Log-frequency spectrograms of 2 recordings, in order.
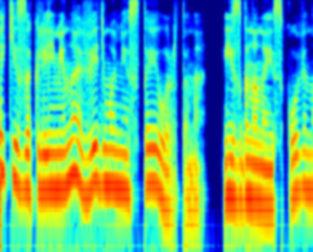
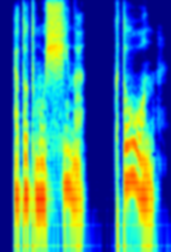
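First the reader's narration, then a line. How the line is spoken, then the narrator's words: Quiet question. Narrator (Russian): тихо спросила я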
